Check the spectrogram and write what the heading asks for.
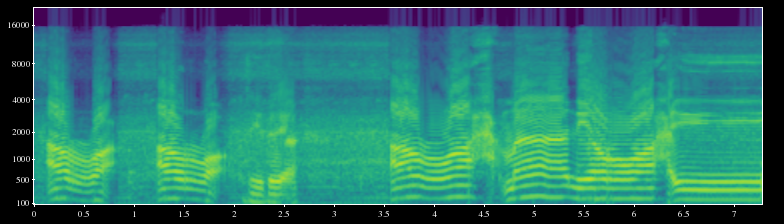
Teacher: ro-nya ro bertasydid, cara bacanya ditekan ya.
